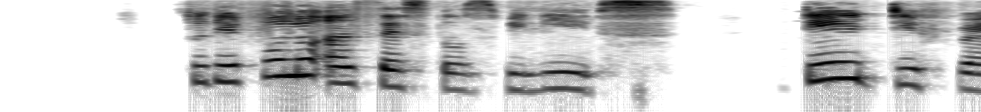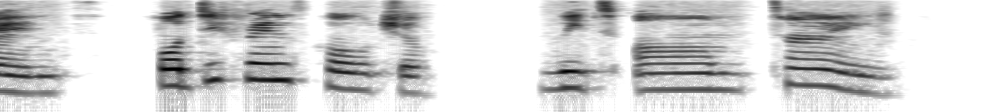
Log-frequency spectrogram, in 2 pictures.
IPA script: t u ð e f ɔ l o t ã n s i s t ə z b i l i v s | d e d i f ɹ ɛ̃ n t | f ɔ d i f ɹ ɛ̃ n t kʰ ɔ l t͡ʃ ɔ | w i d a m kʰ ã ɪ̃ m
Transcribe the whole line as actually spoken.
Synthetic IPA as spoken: t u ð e f ɔ l o ʔ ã n s ɛ s t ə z b i l i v s | d e d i f ɹ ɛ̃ n t | f ɔ d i f ɹ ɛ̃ n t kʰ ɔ l t͡ʃ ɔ | w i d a m tʰ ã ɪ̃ m

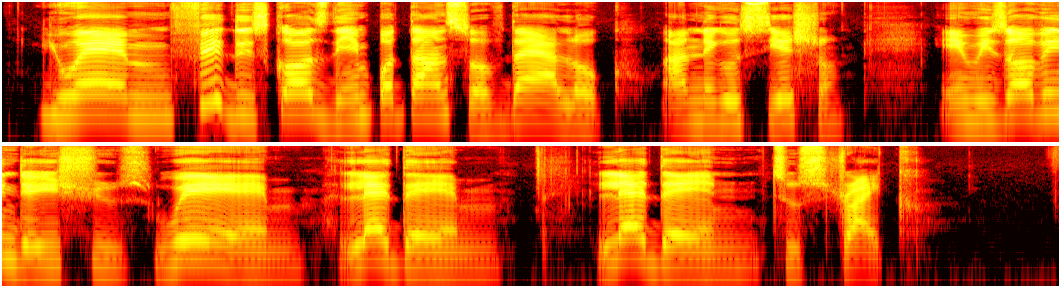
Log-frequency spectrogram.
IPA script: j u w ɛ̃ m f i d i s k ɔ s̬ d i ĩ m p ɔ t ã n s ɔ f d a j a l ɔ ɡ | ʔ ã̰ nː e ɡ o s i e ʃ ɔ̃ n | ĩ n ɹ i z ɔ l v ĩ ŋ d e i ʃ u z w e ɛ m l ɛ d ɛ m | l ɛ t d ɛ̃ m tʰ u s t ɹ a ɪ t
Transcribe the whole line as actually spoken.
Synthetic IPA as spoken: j u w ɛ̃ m f i d i s k ɔ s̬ d i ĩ m p ɔ t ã n s ɔ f d a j a l ɔ ɡ | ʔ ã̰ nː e ɡ o s i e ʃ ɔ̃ n | ĩ n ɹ i z ɔ l v ĩ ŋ d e i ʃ u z w e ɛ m l ɛ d ɛ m | l ɛ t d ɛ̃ m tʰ u s t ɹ a ɪ k

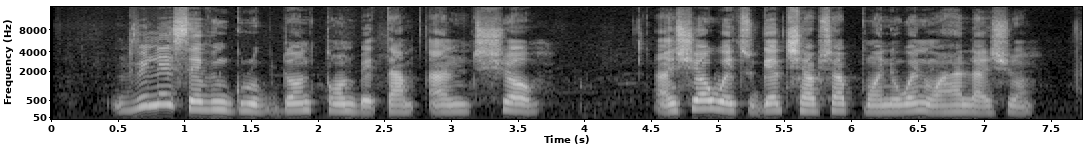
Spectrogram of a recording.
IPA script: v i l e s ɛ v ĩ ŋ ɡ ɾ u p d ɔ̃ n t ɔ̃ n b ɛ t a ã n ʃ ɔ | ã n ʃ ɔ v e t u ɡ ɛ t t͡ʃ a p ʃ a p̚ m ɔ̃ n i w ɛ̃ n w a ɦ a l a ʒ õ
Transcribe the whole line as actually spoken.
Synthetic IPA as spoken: v i l e s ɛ v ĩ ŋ ɡ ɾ u p d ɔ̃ n t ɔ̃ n b ɛ t a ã n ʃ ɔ | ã n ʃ ɔ w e t u ɡ ɛ t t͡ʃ a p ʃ a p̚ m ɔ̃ n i w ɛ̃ n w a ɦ a l a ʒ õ

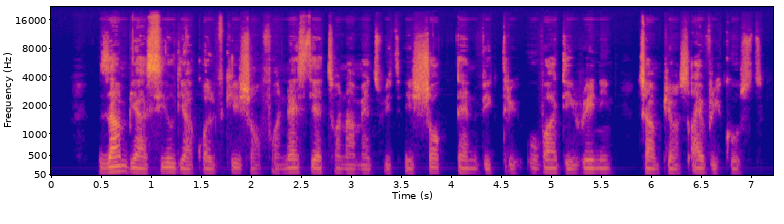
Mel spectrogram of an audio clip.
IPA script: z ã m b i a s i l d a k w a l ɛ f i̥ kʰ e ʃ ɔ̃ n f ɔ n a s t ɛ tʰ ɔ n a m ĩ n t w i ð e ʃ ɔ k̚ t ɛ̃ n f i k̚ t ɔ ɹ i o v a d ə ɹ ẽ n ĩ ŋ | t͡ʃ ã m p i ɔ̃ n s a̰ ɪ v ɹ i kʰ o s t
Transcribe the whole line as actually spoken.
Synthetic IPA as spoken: z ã m b i a s i l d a k w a l i f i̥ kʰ e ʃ ɔ̃ n f ɔ n ɛ s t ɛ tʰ ɔ n a m ɛ̃ n t w i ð e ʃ ɔ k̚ t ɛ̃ n v i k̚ t ɔ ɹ i o v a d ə ɹ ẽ n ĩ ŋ | t͡ʃ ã m p i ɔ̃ n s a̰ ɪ v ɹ i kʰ o s t

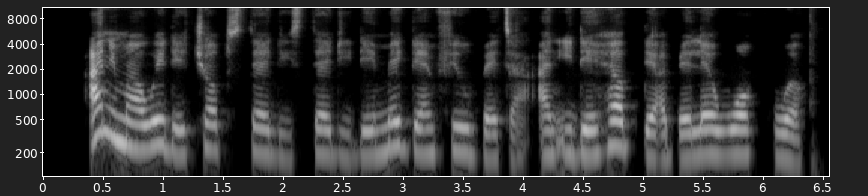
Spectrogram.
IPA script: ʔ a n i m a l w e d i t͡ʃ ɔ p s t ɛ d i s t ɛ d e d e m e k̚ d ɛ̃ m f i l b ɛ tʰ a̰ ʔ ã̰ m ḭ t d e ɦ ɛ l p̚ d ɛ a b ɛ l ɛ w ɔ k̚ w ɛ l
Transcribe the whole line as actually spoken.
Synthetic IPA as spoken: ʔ a n i m a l w e d e t͡ʃ ɔ p s t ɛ d i s t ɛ d i d e m e k̚ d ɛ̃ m f i l b ɛ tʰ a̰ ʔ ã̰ n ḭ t d e ɦ ɛ l p̚ d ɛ a b ɛ l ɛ w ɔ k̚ w ɛ l

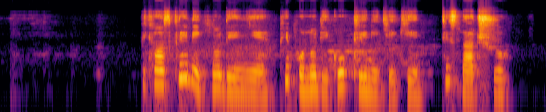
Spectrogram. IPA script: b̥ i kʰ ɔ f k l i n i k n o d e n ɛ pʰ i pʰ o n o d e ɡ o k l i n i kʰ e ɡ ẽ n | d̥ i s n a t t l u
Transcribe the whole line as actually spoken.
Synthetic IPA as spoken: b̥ i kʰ ɔ s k l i n i k n o d e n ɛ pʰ i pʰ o n o d e ɡ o k l i n i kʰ e ɡ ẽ n | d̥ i s n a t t ɹ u

